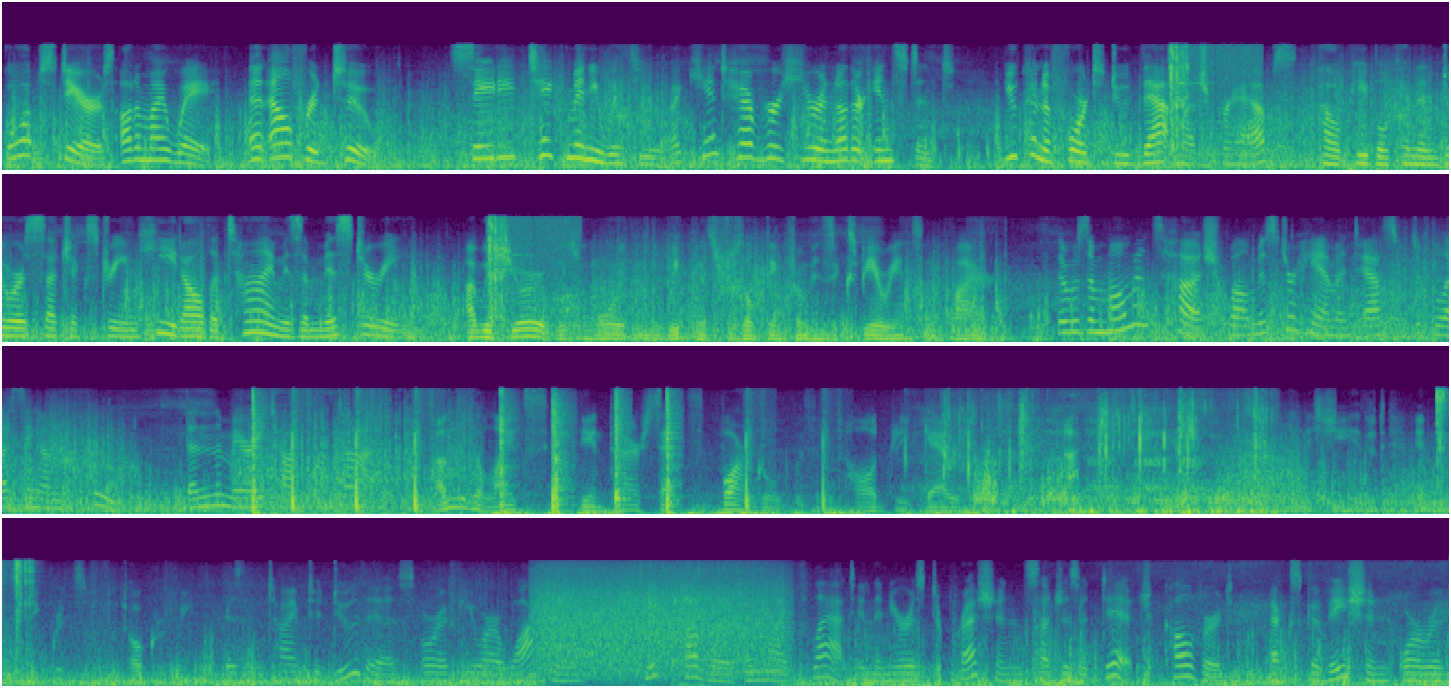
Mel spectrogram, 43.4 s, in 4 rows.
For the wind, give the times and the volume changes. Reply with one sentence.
The wind can be heard from 0.0 to 43.3 s, at a steady volume.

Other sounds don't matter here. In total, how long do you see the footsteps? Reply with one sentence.
You can hear the footsteps for 8 seconds altogether.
